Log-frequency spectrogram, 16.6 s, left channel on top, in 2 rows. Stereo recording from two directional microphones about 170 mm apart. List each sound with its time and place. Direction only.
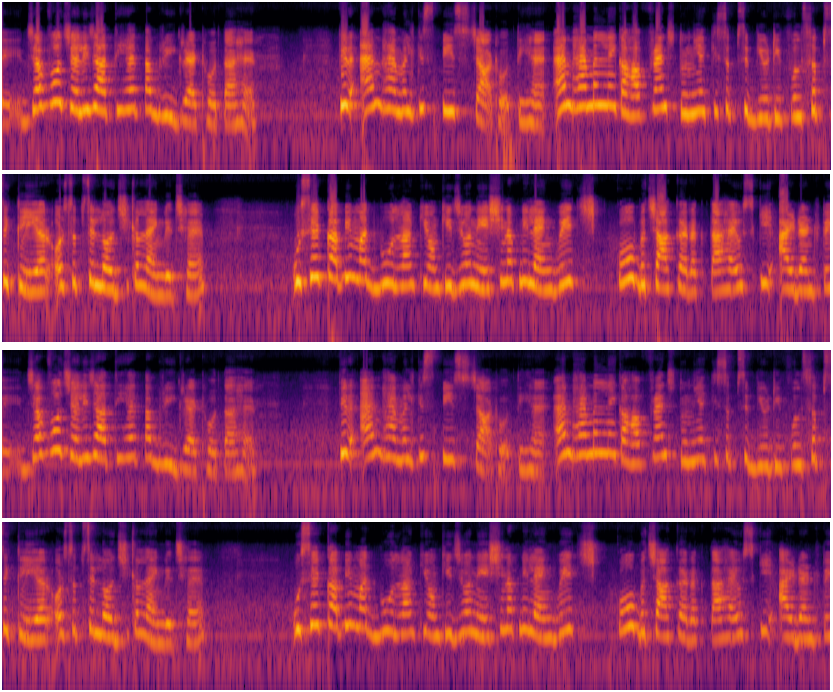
0.3 s a woman's voice: 15° left (ahead or behind)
